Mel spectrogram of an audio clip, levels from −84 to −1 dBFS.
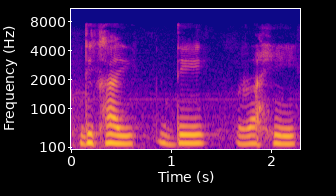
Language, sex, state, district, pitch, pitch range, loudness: Hindi, female, Madhya Pradesh, Bhopal, 195 Hz, 185-200 Hz, -19 LUFS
